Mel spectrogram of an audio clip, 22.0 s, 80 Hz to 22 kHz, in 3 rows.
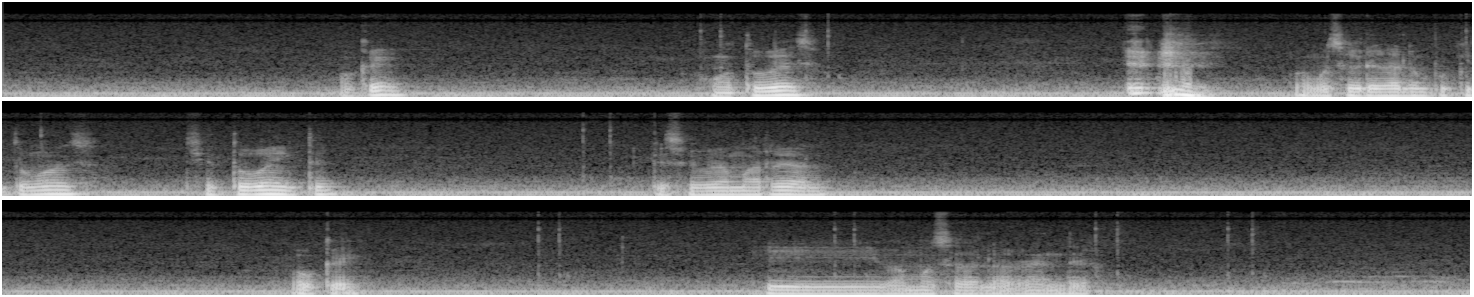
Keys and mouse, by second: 4.7-7.0 drag, 8.5-10.4 drag, 11.4-13.3 drag, 18.7-19.9 middle drag, 19.9-22.0 drag.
